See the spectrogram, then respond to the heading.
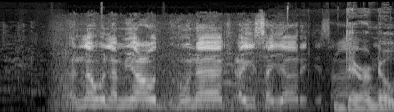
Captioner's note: through translator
